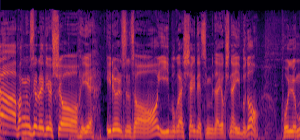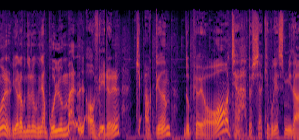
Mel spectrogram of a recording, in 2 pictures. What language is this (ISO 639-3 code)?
kor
